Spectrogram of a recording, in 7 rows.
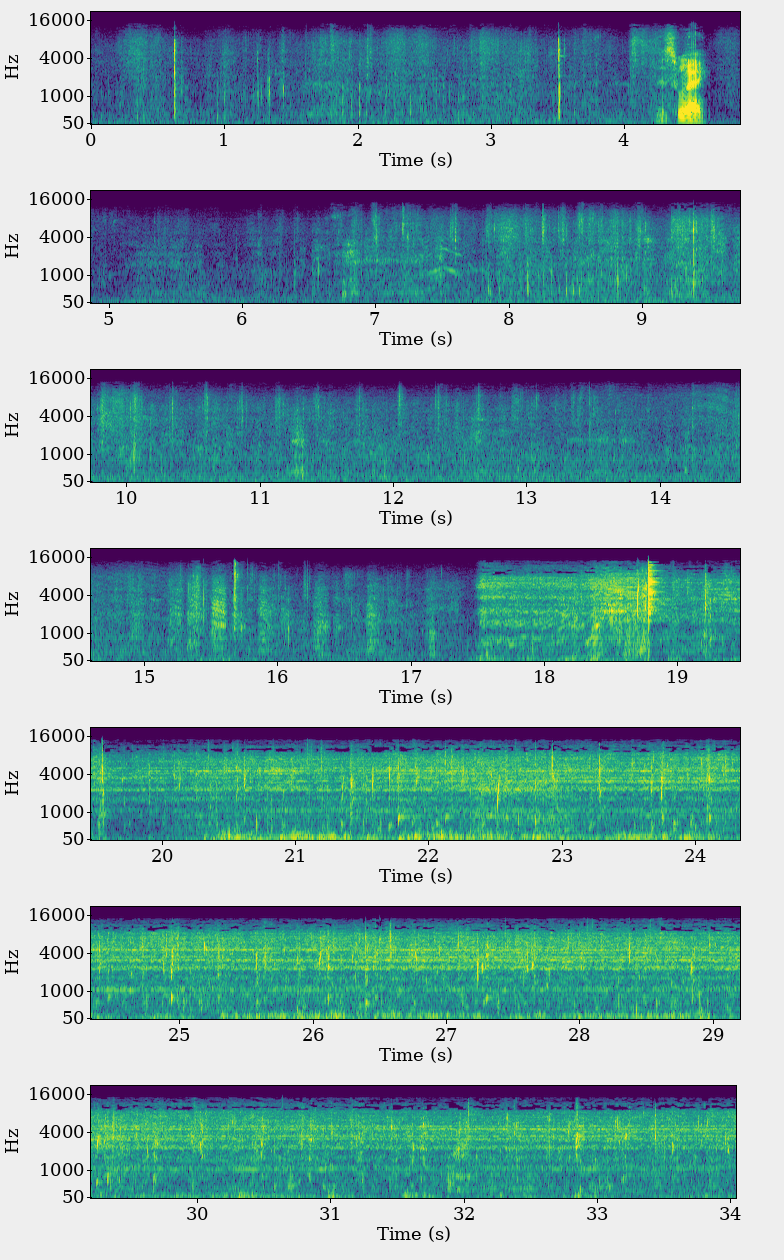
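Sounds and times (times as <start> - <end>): dog lapping water: 17.5 - 34.0
fountain water stream hissing: 17.5 - 34.0.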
